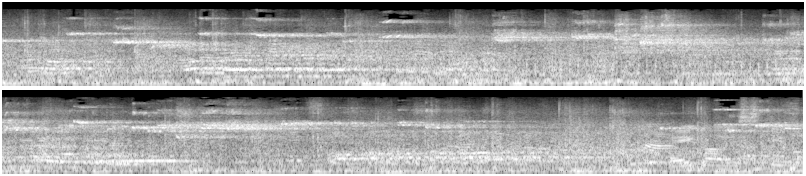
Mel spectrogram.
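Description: Basketball game on a hardwood gym floor: the ball bouncing as it is dribbled, sneakers squeaking in many short high chirps, and players' voices calling out, all echoing in the hall.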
